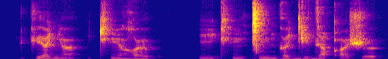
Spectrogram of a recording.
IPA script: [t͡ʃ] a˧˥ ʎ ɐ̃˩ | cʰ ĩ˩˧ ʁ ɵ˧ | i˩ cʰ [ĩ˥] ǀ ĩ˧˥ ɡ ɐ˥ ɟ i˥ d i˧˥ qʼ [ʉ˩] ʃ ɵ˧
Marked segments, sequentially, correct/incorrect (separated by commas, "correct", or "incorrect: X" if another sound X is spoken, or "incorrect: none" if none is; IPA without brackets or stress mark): incorrect: kʲ, incorrect: ĩ˩, correct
